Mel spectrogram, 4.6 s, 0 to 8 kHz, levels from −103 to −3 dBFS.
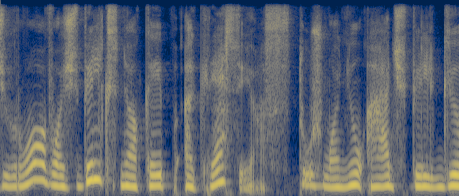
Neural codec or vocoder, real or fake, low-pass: none; real; 7.2 kHz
